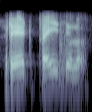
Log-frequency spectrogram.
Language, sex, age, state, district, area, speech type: Tamil, male, 18-30, Tamil Nadu, Kallakurichi, rural, conversation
